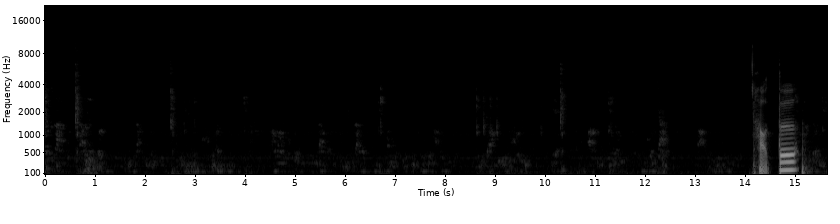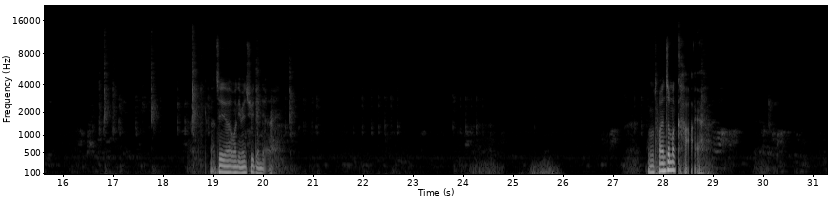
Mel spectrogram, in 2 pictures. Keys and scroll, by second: 0.1 ctrl+z, 0.5 space, 2.4 space, 2.7 ctrl+z, 6.6 ctrl+z, 10.2 ctrl+z, 10.2 space, 15.4 ctrl+z, 16.6-18.6 typing, 17.5 ctrl+z, 19.7 space, 20.7 space, 20.7 ctrl+z, 25.6 space, 26.2 ctrl+z, 28.6 space, 30.0 3.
